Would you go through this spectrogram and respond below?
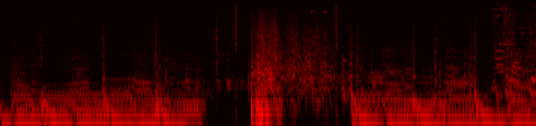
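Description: Rapid bursts of gunfire crackle in The Takeover, a beat 'em up on Nintendo Switch, layered over a busy game soundtrack with a dense flurry of shots in the middle and a voice talking over it.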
